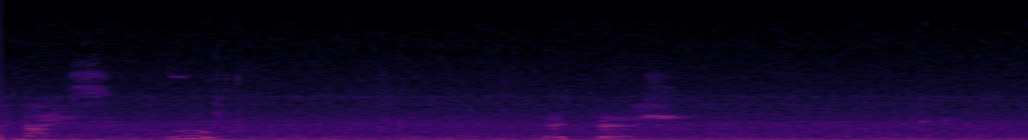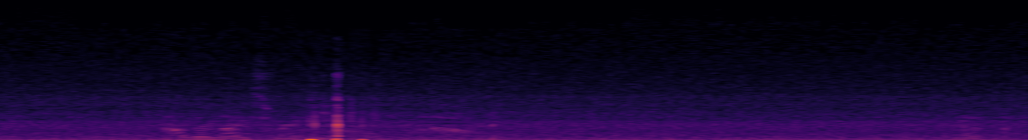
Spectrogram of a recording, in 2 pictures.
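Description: A shallow stream flows and burbles over rocks.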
